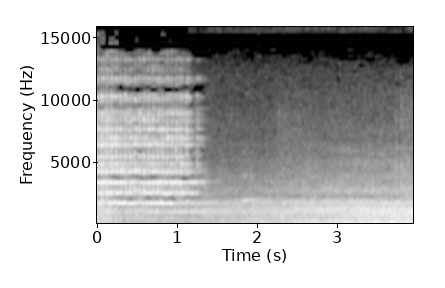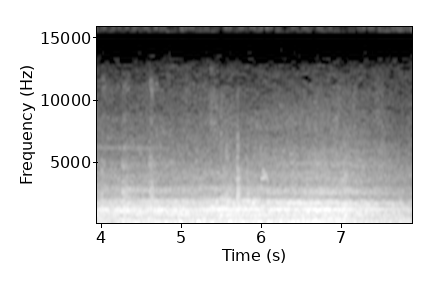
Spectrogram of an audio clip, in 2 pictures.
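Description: Articulated street tram passing close by, its wheels and running gear on the rails swelling to the loudest point about four to seven seconds in as the cars go past, then easing off. It opens with a high ringing tone lasting about a second.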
